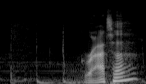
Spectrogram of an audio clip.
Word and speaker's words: gratin: research seafood place huh don't pronounce the N grata grata oh man I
